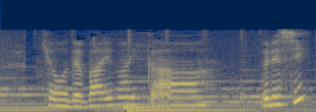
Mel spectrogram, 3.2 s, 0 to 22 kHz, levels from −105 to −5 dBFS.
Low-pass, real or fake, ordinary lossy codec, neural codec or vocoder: 7.2 kHz; real; none; none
